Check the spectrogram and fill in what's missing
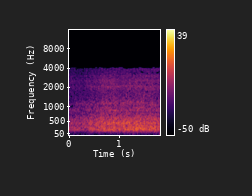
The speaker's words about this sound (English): Motorbikes roared into the north side car wash from all sides.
